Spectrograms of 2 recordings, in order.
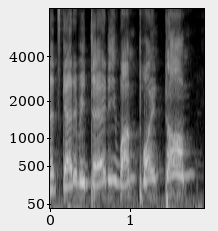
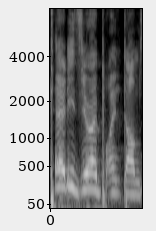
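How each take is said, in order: First: Said in the usual way. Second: Corrects the name through a laugh; laughing correction. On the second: Shown as a demonstration. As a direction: fix the nickname while laughing.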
